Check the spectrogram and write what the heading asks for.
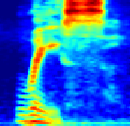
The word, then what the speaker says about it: Racz: Race is her married name. It's R-A-C-Z. And I'm like 99.999% that it's pronounced race. Like you're going to. That makes sense. You're going to race. Yeah.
